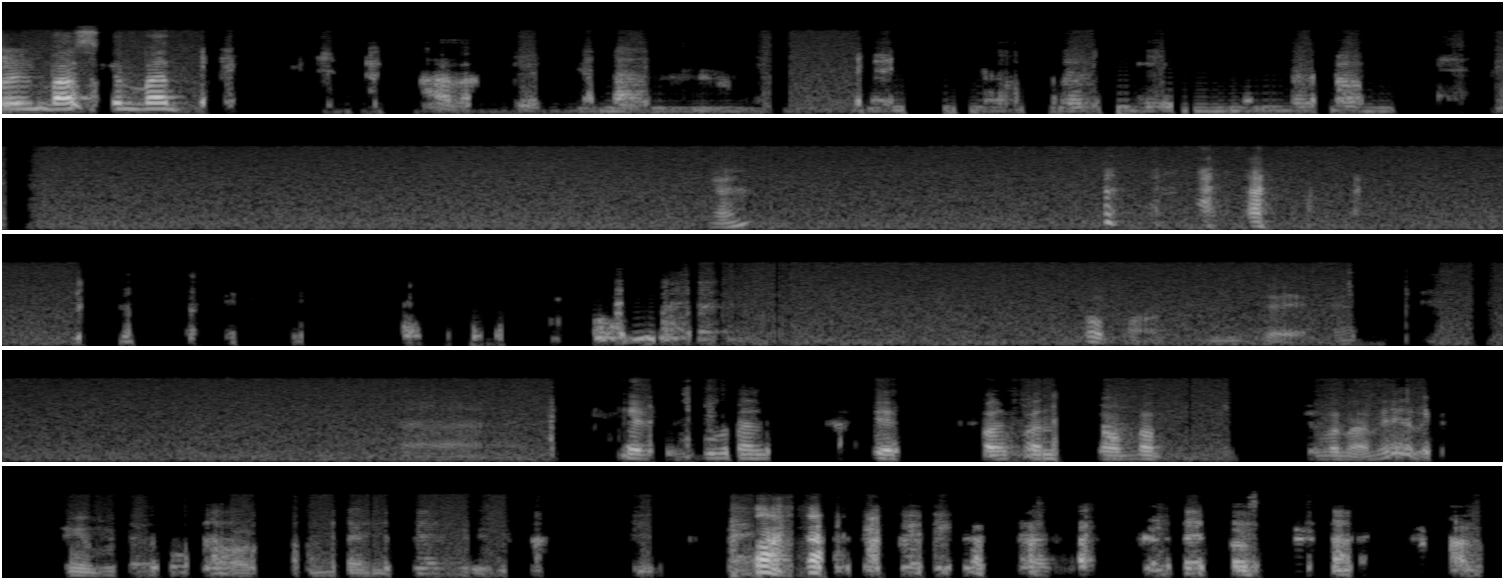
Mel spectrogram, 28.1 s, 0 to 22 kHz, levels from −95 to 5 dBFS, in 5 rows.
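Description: Speech recording with three faults. A second voice runs under the talker from 0 to 5.19 s and again from 11.51 s to the end. It sits roughly 15 dB below the speech at first, then nearer 10 dB below. This is other side's voice leaking through, likely from loudspeaker echo the canceller failed to remove.

The talker's own speech also drops out. It dips by as much as 40 dB from 0.36 to 5.39 s, at 13.08 to 13.27 s, and from 19.18 s to the end. This is speech suppressed in double talk, likely because the canceller turned down both voices while they overlapped.

The room sound cuts out briefly too. Drops of about 40 dB fall at 3.41 to 5.68 s, 11.58 to 12.74 s and 24.61 to 24.77 s, and one of about 34 dB at 16.34 to 16.63 s. This is background gated by the echo canceller, which clamped the microphone while the loudspeaker played.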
